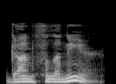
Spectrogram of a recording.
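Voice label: "gonfalonier", British English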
